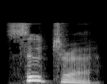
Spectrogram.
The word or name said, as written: sutra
